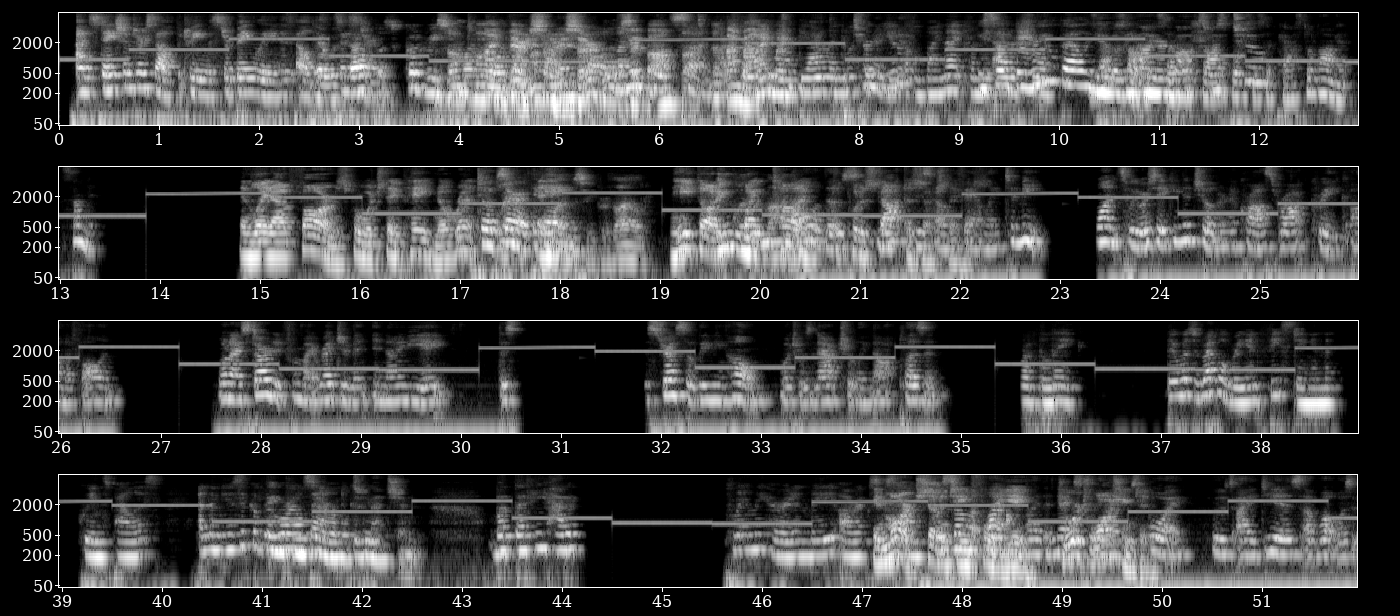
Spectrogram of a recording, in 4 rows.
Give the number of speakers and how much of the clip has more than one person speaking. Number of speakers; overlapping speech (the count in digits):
9, about 32%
